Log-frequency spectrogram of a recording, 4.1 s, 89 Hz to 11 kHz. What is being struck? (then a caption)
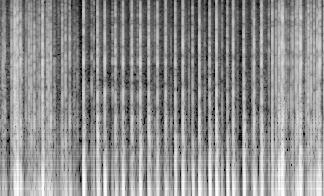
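Cardboard tissue box. A hollow cardboard Scotties tissue box, held in both hands, is tapped rapidly with fingertips and nails. The result is a quick, uneven run of about 25 short, dry, hollow thumps, deep and boomy with almost no ring after each tap.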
